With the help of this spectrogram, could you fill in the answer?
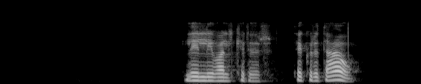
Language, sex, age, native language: Icelandic, female, 50-59, Icelandic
